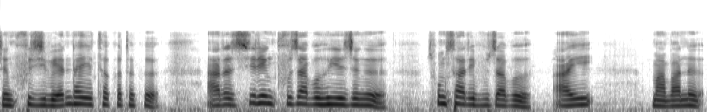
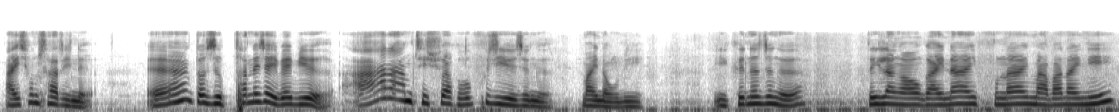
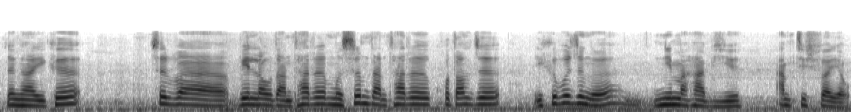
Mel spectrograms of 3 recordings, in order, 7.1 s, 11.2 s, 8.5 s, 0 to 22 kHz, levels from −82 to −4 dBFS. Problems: constant background noise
